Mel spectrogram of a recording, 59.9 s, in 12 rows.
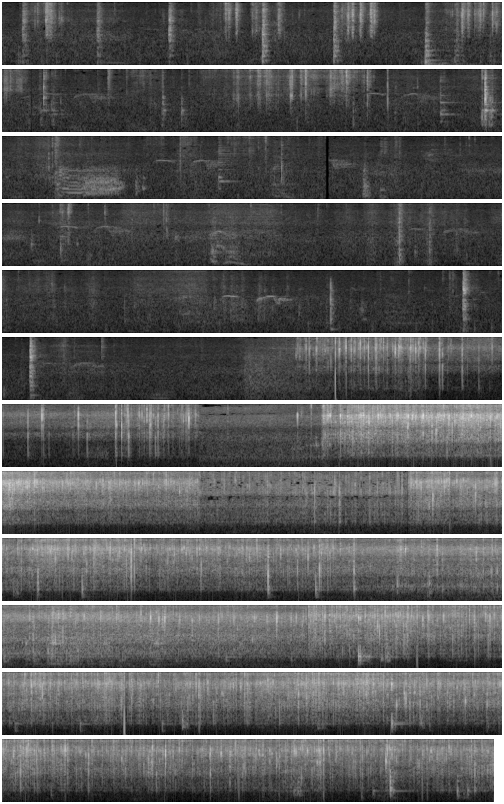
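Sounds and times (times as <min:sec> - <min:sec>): oil popping and crackling: 0:00.0 - 0:13.5, 0:27.5 - 0:59.9
onion and garlic sizzling in oil: 0:01.8 - 0:10.0, 0:27.4 - 0:59.9
ladle scraping wok: 0:39.1 - 0:59.9.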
